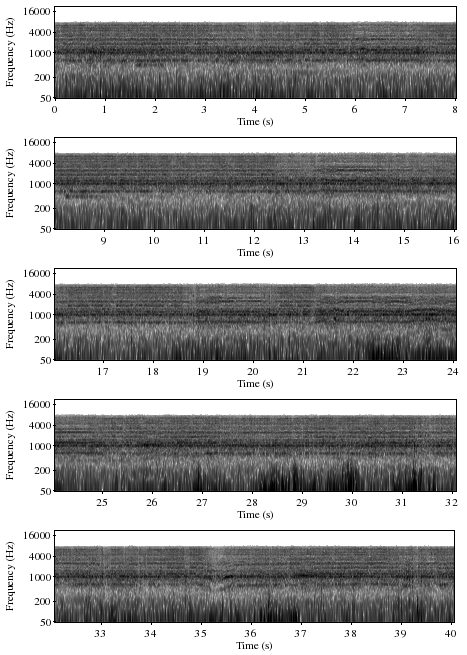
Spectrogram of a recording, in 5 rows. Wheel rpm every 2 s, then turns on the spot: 160, 160, 160, 160, 160, 160, 160, 160, 160, 160, 160, 160, 160, 160, 160, 160, 160, 140, 160, 160.
none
